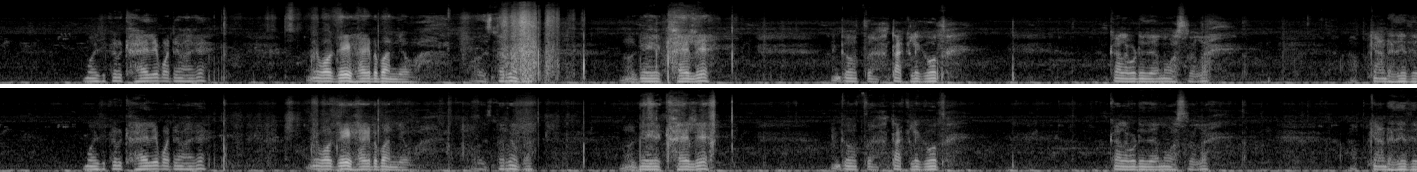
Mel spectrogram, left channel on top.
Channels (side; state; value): both; normal; correlation 0.09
